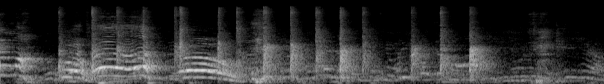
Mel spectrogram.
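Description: A small audience clapping in quick, irregular claps, with voices calling out over the first couple of seconds; the clapping thins out near the end.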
